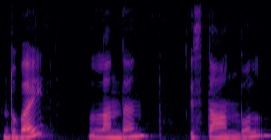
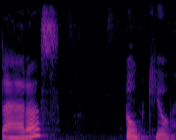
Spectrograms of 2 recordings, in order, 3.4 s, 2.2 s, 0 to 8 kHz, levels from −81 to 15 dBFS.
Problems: background sounds at intervals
